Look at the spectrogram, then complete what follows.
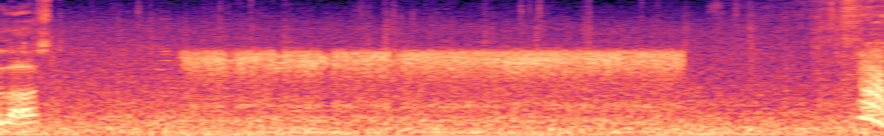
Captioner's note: the radio crackles with static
